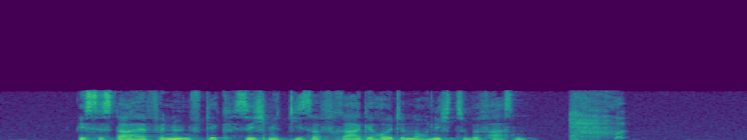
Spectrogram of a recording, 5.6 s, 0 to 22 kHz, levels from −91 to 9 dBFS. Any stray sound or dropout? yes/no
yes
